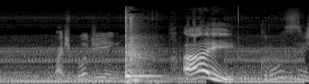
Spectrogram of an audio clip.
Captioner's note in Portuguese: lata explode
